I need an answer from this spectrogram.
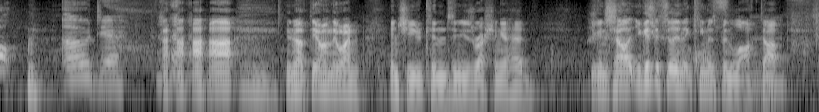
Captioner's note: laughs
